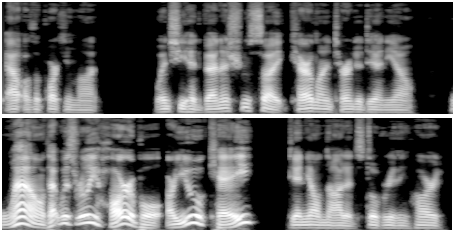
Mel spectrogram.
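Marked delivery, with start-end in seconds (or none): 4.5-7.0 high, lively concern. Acted. Caroline shaken, asking Danielle if she's okay, high. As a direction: check on her friend anxiously.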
